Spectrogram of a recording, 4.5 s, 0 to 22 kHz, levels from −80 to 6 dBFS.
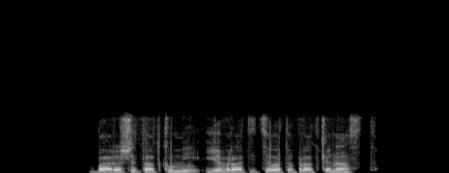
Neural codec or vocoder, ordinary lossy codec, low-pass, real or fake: none; Opus, 32 kbps; 7.2 kHz; real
